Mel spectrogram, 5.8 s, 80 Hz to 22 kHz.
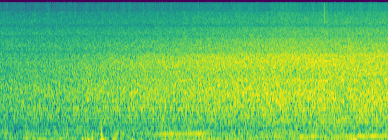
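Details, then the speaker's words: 1954 Westinghouse 16-inch 3-speed oscillating table fan, mint condition, started on high: quiet motor hum swelling as it spins up, soft steady rush of air, no rubbing or ticking; very powerful, quiet, normal running. "very large amount of air coming out of this band it is extremely powerful this is almost an industrial fan as far as the power goes"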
